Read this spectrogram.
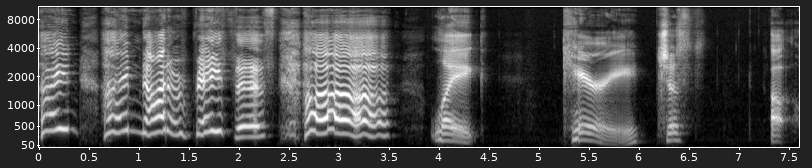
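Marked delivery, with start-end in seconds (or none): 0.0-3.5 very high, very slow crying, "ah" drawn out. Mocking someone who cried about an accusation: imitating Carrie crying. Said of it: "the way she was fucking crying".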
